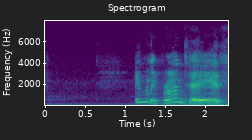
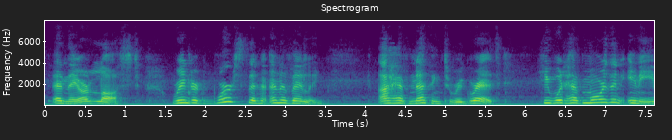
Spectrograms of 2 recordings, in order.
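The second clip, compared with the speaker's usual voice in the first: Heathcliff reading; 9 dB louder than usual. Acted. Reading Heathcliff's speech aloud.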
